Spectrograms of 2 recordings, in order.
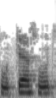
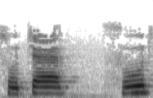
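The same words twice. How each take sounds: First: The two words run together without a pause. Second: There is a short pause after the first word. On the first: The speaker calls it wrong. "ਸੋਚੈ ਸੋਚ ਨਹੀਂ ਕਹਿਣਾ" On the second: The speaker calls it right. "ਸੋਚੈ ਪਦ ਤੇ ਵੀ ਥੋੜਾ ਜਿਹਾ ਠਹਿਰਾ"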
